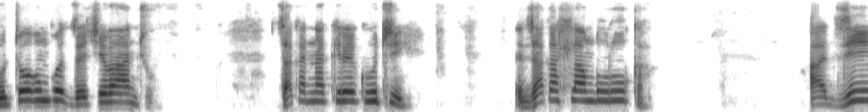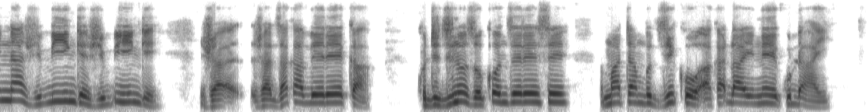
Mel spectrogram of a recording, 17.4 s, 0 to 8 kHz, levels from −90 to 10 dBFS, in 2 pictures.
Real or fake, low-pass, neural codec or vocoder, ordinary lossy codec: real; 7.2 kHz; none; Opus, 24 kbps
